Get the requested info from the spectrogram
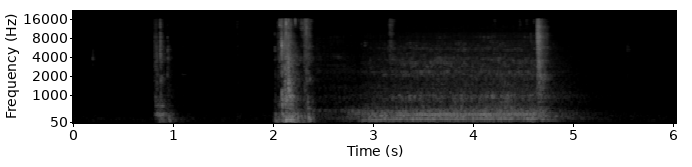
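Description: A click, then a loud thunk as the microwave door is shut, then the GE Spacemaker XL1400 over-the-range microwave starts up with a steady electrical hum for about two seconds on its first test run after the magnetron was replaced. The hum stops with a click near the end.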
